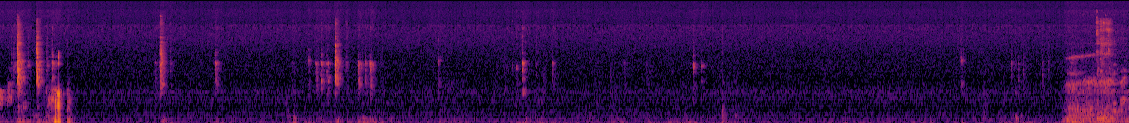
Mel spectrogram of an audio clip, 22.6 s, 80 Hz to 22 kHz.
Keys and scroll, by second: 6.4 alt+s, 6.6 space, 10.2 3, 13.8 5.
